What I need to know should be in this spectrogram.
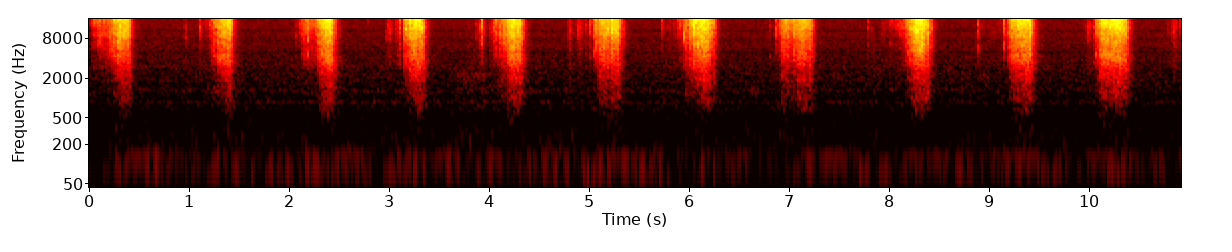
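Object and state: Woven plastic mesh bag being scratched.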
